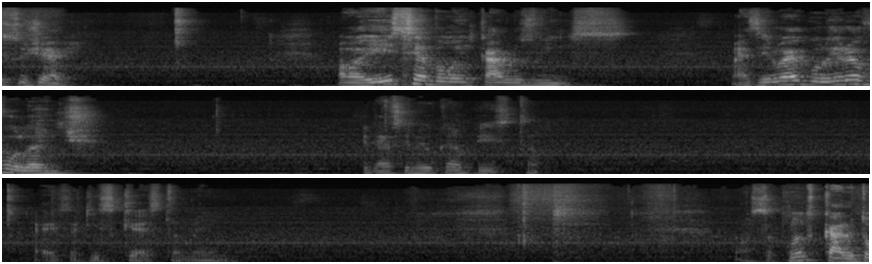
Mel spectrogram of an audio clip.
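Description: A young man talks with animation into a nearby microphone, in short bursts.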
